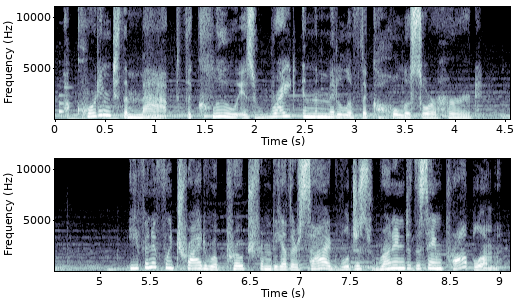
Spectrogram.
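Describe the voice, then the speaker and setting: A high, very expressive young heroine from a video game, acted by a woman. She is a spirited, friendly guide who sounds confident and upbeat over clearly audible music. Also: a little fast, close to an everyday voice. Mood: thoughtful.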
